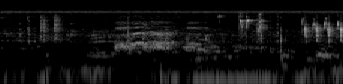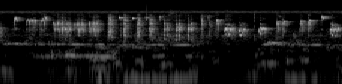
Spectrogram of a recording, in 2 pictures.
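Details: Reed warbler (kerak basi) song beginning quietly, then building into rapid, repeated chattering and harsh churring notes with a few bright whistled accents.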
